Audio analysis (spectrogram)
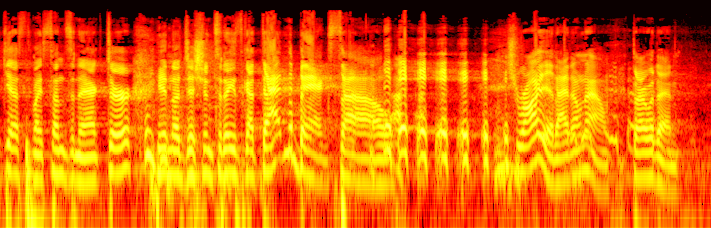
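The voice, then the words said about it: Imitates Italian-American mother's voice. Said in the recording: “you did an impression of your mom for shit Italian mom say”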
